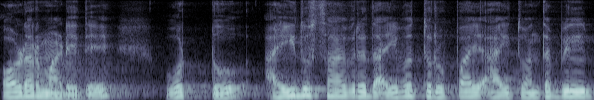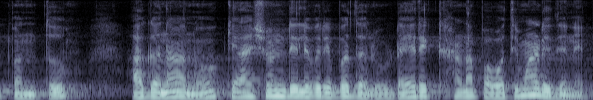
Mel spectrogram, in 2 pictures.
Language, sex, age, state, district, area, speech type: Kannada, male, 18-30, Karnataka, Udupi, rural, spontaneous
